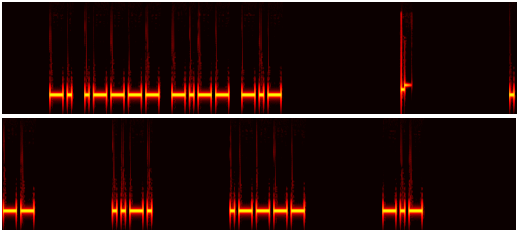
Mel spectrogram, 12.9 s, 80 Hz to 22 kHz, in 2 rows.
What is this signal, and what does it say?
Morse code, heard as a keyed tone, about 21 wpm, spaced as for 11 wpm, 700 Hz. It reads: N1YK WF1K
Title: USA Call Signs - 4 Characters - 6x Character Spacing - 22wpm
